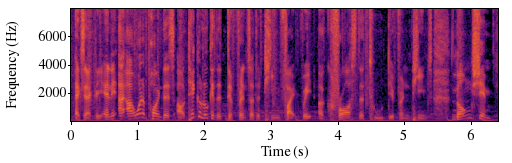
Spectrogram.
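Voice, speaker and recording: A man giving post-game esports analysis on a studio desk, talking loudly and animatedly and laughing easily. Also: mid-range voice, faint music behind. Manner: loud, animated, quick to laugh.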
